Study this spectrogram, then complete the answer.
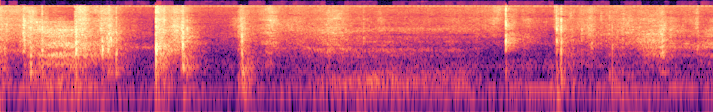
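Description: A deck of tarot cards shuffled close by, with several sharp riffling bursts separated by brief pauses and soft handling sounds in between.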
